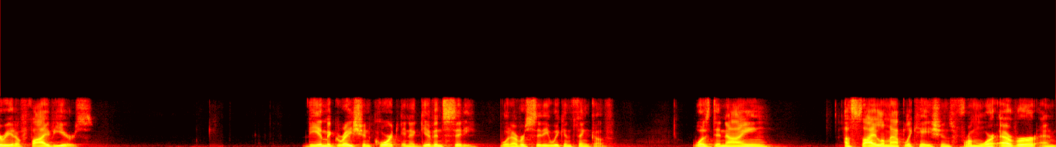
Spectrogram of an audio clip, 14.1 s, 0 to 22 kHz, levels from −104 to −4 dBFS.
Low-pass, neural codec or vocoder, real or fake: 7.2 kHz; codec, 44.1 kHz, 7.8 kbps, DAC; fake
